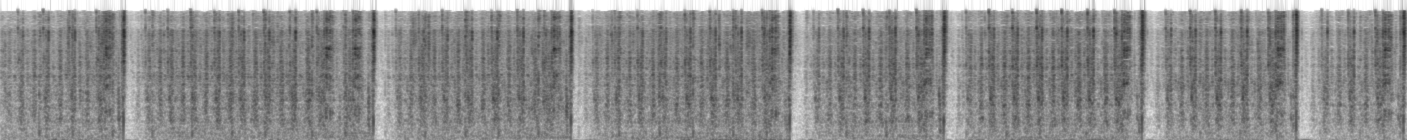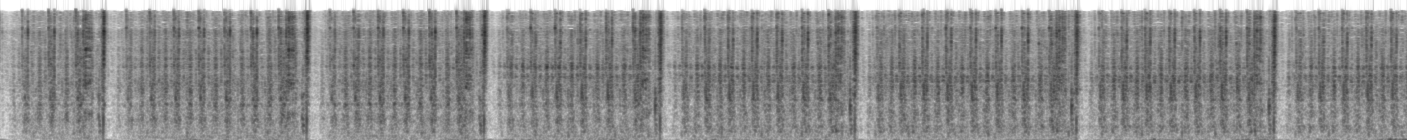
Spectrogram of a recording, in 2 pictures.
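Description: Small antique Domestic hit-and-miss gas engine running with a rapid, even mechanical clatter that drops off briefly about every two seconds.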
